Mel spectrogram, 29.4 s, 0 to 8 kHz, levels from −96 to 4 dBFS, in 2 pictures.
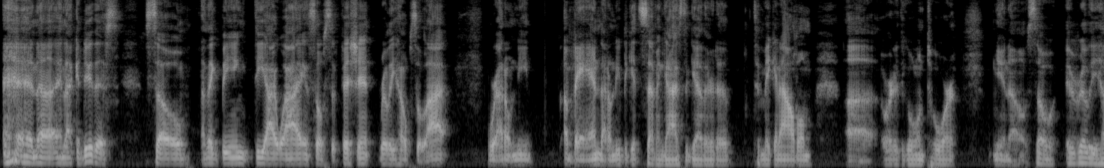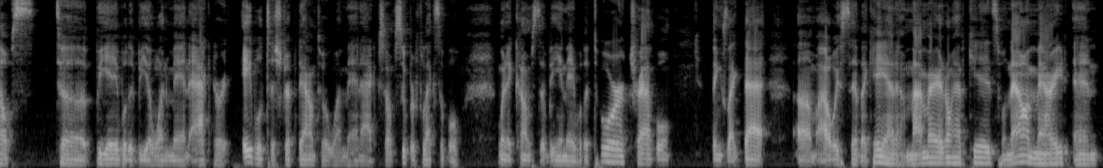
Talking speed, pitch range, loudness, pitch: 210 wpm, 75-90 Hz, -34 LUFS, 80 Hz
